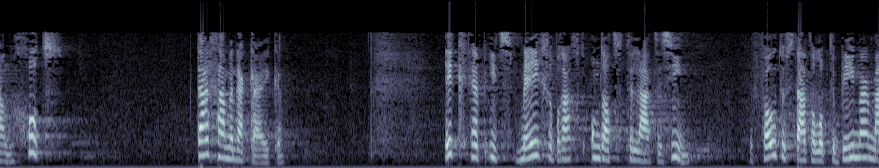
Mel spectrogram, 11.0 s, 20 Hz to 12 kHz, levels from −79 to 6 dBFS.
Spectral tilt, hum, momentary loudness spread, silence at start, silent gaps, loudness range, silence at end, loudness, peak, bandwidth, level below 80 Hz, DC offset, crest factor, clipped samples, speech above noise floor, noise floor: -3 dB/octave; none; 17 LU; 0 s; none; 4 LU; 0 s; -16 LUFS; 0 dBFS; 12 kHz; -58 dBFS; 0.5%; 18 dB; under 0.1%; 37 dB; -53 dBFS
